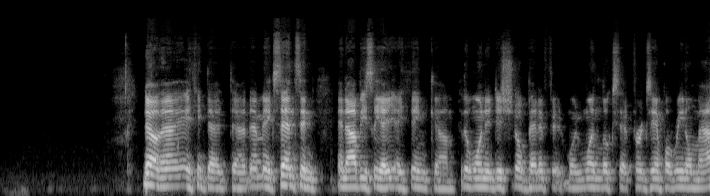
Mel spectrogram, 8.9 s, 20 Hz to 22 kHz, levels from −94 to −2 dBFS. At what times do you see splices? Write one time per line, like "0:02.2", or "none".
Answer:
0:05.8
